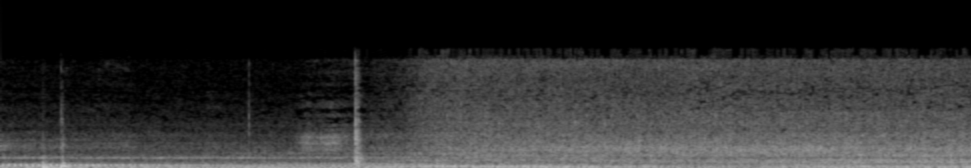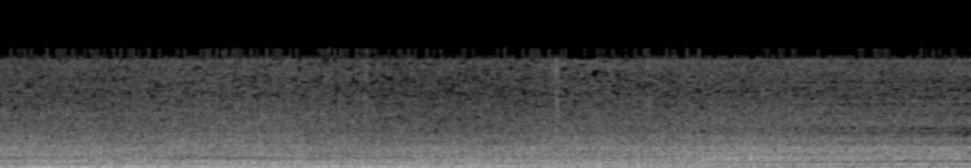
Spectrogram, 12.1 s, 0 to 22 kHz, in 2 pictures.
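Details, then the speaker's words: 2005 Chevy Impala idling parked, also not shifting out of first: uneven, lumpy idle with an irregular stumble that never settles, engine shaking; misfire. "It's definitely misfiring. Sorry if that was loud on the ears."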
